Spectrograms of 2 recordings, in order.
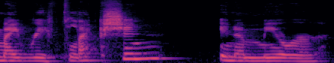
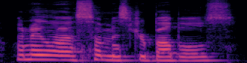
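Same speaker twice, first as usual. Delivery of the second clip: ordinary delivery, nothing marked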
